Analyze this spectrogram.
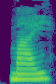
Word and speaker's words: mig: pronounced my similar to the English word my it is the object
